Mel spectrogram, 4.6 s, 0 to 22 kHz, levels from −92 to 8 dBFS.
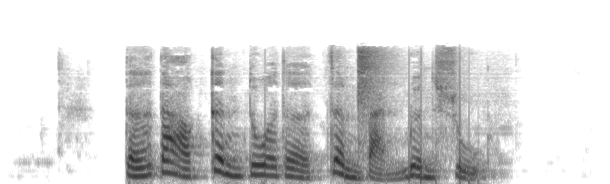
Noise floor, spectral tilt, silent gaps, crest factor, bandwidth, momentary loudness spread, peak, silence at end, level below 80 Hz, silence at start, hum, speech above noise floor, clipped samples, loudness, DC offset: -86 dBFS; -5.5 dB/octave; none; 18 dB; 8.2 kHz; 8 LU; -2 dBFS; 0.9 s; -54 dBFS; 0.95 s; none; 68 dB; under 0.1%; -19 LUFS; under 0.1%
